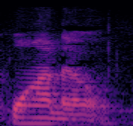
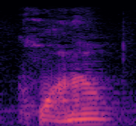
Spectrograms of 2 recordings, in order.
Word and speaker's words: Kuano: I'd say Kuano. – Kuano? Like Guano? Sure. – Well, it's spelled like Guano, but with a K.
